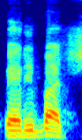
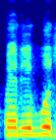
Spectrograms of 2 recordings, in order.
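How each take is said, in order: First: The vowel in 'much' sounds like 'uh'. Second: The vowel in 'much' sounds like 'oo'. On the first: This is how we usually say it. "kalau kita kan very much" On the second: This is how people from Manchester say it. "orang Manchester itu u-nya"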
